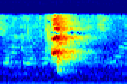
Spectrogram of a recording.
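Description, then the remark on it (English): A dog, scared and on edge during a tornado, lets out one short, sharp bark with a yelping, whimpery edge, clear over quiet background murmur. “The dogs are a little scared on edge of the tornado.”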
